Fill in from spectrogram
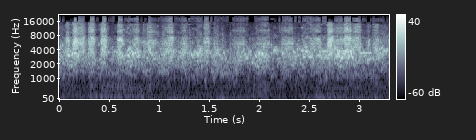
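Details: Budgies in an aviary colony, a lively mass of rapid chirps and warbles from many birds at once, high and unbroken.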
